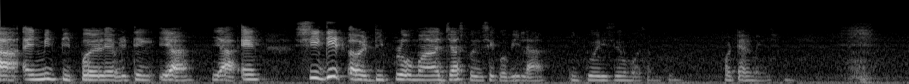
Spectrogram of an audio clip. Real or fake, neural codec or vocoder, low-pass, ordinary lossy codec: fake; codec, 16 kHz, 16 kbps, FunCodec, trained on Chinese and English, 50 frames a second; none; none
